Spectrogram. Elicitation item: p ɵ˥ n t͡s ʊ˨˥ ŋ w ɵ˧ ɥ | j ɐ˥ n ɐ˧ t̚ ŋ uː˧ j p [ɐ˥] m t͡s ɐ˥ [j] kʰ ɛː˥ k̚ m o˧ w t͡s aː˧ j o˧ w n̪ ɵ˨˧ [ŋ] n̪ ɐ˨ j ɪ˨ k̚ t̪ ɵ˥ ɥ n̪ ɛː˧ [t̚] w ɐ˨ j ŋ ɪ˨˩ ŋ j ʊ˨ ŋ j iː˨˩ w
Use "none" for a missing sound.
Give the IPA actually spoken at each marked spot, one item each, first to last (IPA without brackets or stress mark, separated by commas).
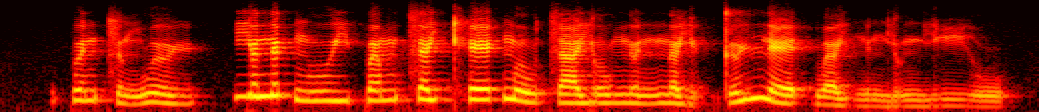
ɐ˥, j, n, t̚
